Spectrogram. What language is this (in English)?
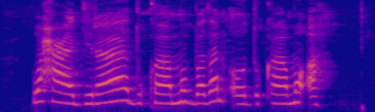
Somali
